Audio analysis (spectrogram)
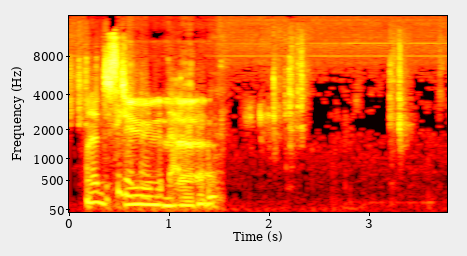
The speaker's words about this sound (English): Why am I typing it out?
